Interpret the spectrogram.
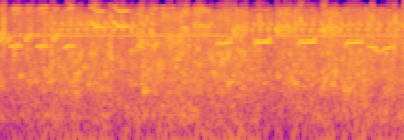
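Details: Oriental magpie-robin song used to rouse a kept bird's excitement: clear whistled notes, some flat and some sliding, repeated against a steady wash of flowing water.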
